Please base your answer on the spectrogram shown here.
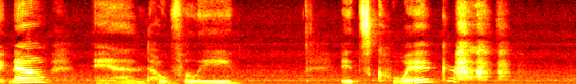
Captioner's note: laughs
